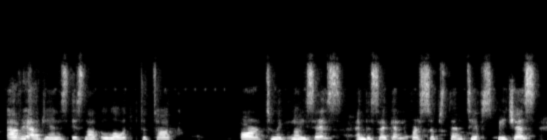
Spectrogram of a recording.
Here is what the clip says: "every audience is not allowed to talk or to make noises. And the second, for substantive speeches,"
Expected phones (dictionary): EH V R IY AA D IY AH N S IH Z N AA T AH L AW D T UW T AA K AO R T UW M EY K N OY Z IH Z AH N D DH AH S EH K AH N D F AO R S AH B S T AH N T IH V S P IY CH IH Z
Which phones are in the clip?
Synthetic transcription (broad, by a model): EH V R IY AA D IY AH N S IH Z N AA T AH L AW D T UW T AA K AO R T UW M EY K N OY S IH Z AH N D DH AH S EH K AH N D F AO R S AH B S T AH N T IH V S P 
